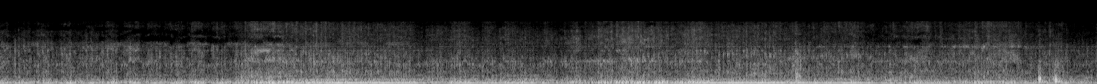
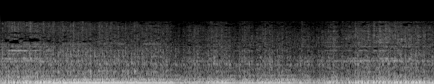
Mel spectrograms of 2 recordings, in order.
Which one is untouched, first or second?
second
